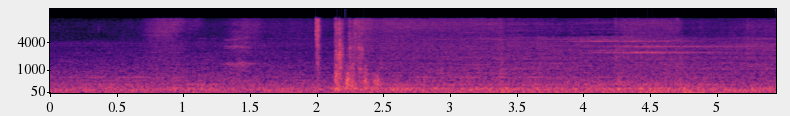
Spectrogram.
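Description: Intermodal/autorack freight train rolling past, heard from inside a car as a steady low rumble. There is a sharp double click about two seconds in, and a faint high wheel squeal sets in past the middle.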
